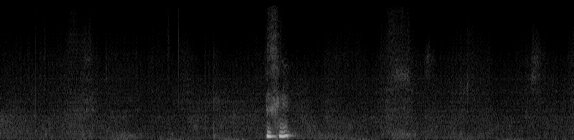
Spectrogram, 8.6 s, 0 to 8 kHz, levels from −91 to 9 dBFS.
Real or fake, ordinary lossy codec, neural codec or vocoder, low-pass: fake; none; codec, 16 kHz, 1 kbps, X-Codec, HuBERT features, trained on LibriSpeech; none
